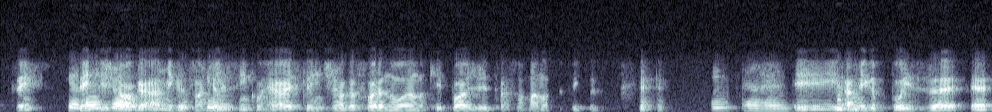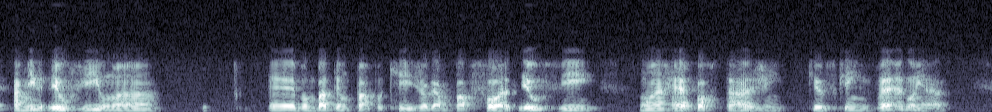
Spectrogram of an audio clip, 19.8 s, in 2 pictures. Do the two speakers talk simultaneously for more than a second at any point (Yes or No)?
Yes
